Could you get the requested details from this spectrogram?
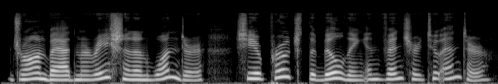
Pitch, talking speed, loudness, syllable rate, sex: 240 Hz, 155 wpm, -17 LUFS, 5.4 syllables/s, female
